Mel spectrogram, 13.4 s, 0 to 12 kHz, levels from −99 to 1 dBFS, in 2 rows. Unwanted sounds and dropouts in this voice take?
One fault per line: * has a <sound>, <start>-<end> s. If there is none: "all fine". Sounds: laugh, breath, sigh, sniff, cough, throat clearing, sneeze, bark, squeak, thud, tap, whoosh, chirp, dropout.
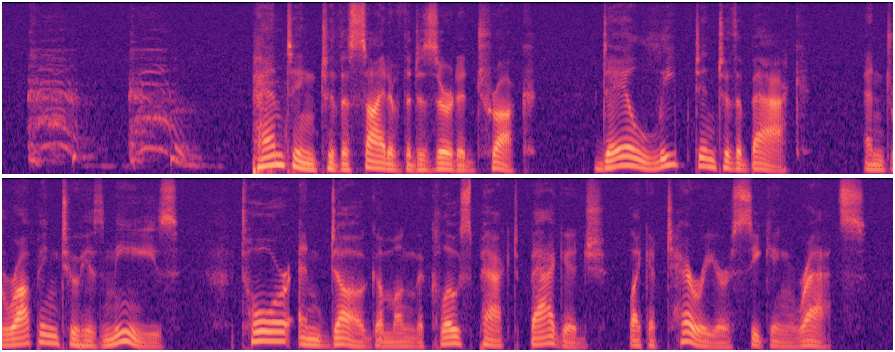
* has a cough, 0.2-1.7 s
